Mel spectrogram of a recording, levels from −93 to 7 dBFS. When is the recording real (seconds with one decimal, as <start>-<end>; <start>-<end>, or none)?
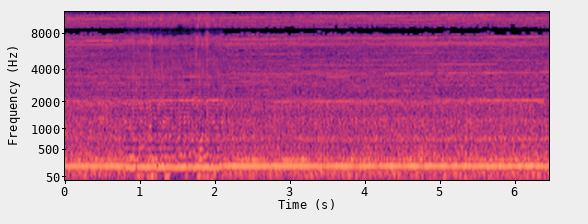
0.0-0.8; 2.1-6.5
